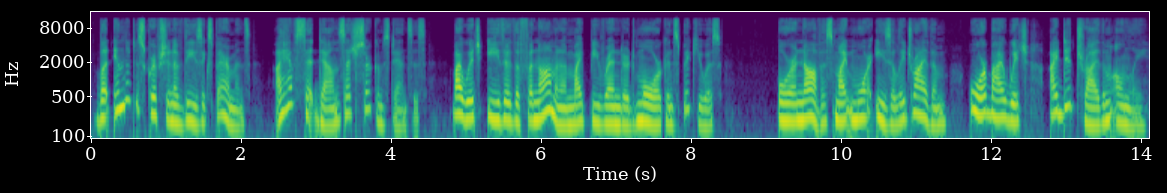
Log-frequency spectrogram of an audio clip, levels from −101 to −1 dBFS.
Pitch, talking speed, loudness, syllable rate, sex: 200 Hz, 165 wpm, -19 LUFS, 5.1 syllables/s, female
